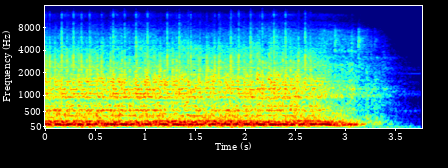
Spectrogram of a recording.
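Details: 1995 Polaris Storm 800 triple two-stroke, 1,500 miles, after setting all three carb screws to 5.5 turns out, air box refitted; smooth even burble at steady low pitch for three seconds before winding down; normal idle.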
